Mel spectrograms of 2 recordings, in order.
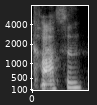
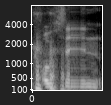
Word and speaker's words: Cosson: Matt Cosson, is it? Yes. Good. Yeah, you pronounce it right on the dot. Well, I just imitated Mike, so I was just checking to make sure. At first I said Cosin.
